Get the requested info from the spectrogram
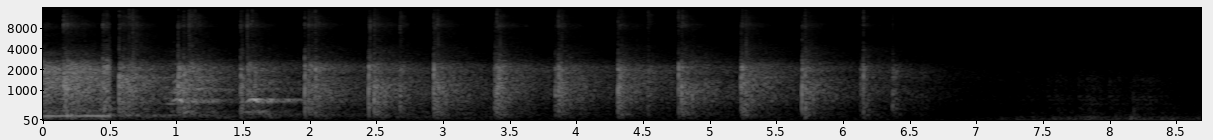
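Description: Spectators clapping in unison, about two claps a second, growing fainter and dying out about seven seconds in.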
